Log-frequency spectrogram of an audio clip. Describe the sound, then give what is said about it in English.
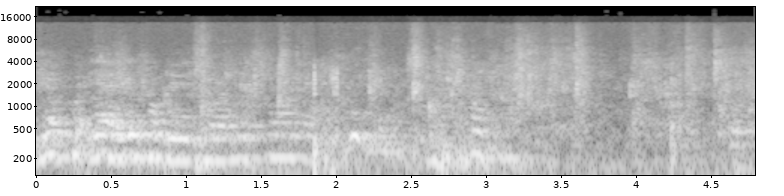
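Splashing and sloshing water from someone wearing a helmet stepping sideways through deep water in a dark, narrow tunnel, with irregular watery surges echoing, mixed with low murmured voices underneath. “Okay, stepping sideways through the tunnel. Water's quite deep.”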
